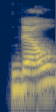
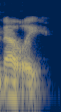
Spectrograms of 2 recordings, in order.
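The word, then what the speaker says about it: Nelle: She was worried people would pronounce it Nelly because of the E.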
